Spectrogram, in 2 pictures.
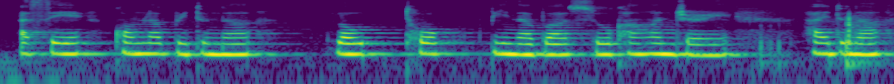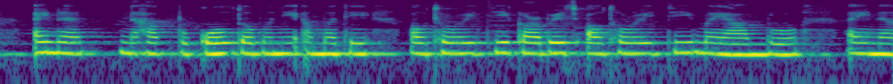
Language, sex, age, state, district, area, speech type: Manipuri, female, 30-45, Manipur, Chandel, rural, spontaneous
